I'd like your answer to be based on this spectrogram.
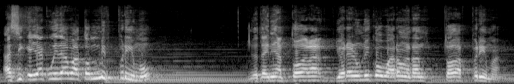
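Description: A man, preaching a personal testimony as lively storytelling with repetition and humor. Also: sits high, quick pace, faint music behind. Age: 40s. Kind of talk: testimony sermon.

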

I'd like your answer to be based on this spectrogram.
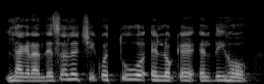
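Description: A man preaching a sermon with fervor, moving from hushed stretches to loud exclamations. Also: sits high, brisk, vocal fry. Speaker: guest preacher.

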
